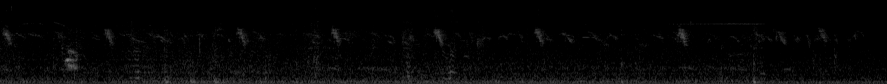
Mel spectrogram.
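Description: Faint, high bird chirps, one short falling note about every second, over a low steady background hum.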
